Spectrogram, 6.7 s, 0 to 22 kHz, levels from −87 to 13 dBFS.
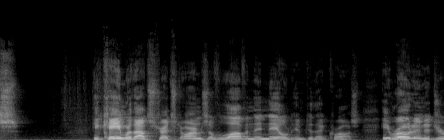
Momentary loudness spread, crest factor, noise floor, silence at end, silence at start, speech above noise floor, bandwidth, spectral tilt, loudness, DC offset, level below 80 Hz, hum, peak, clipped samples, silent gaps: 20 LU; 22 dB; -58 dBFS; 0 s; 0 s; 34 dB; 14 kHz; -4.5 dB/octave; -23 LUFS; under 0.1%; -56 dBFS; none; -2 dBFS; under 0.1%; none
